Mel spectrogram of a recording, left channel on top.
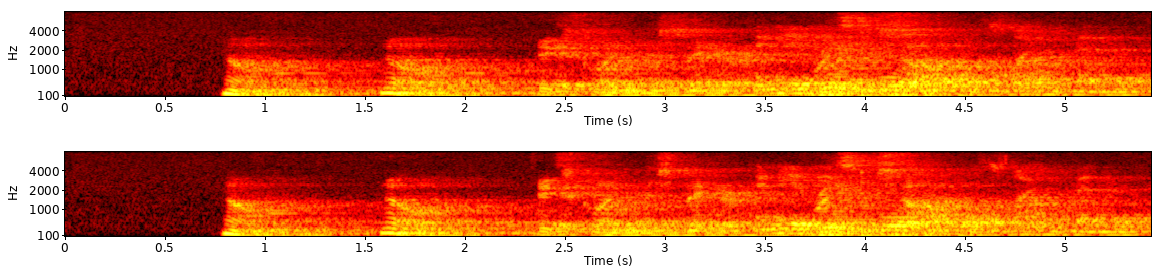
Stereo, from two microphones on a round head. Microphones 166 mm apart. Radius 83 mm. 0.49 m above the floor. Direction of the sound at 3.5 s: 5° right (ahead or behind).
